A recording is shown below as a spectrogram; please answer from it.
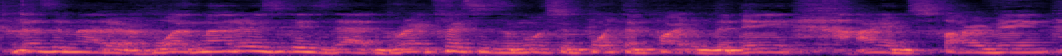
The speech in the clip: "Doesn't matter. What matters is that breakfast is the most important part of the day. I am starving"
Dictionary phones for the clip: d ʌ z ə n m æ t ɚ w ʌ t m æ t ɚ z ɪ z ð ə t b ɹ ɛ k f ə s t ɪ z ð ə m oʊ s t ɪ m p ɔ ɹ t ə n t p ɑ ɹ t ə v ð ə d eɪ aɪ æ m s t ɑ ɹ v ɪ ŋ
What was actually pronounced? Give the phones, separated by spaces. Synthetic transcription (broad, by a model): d ʌ z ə n m æ t ɚ w ʌ t m æ t ɚ z ɪ z ð ə t b ɹ ɛ k f ə s t ɪ z ð ə m oʊ s t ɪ m p ɔ ɹ t n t p ɑ ɹ t ə v ð ə d eɪ aɪ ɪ m s t ɑ ɹ v ɪ ŋ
